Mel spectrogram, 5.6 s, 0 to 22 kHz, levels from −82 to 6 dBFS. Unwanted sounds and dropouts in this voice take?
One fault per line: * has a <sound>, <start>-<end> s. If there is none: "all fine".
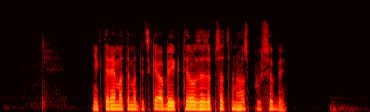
all fine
